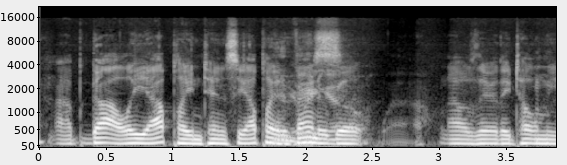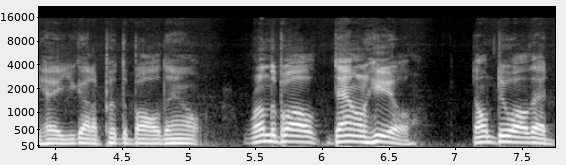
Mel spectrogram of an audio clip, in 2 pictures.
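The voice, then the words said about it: Put-on American Southern accent. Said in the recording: “Great American accent. ... I can do an American accent. ... Let me hear some Southern. ... Like Southern? Like from the deep South?”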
